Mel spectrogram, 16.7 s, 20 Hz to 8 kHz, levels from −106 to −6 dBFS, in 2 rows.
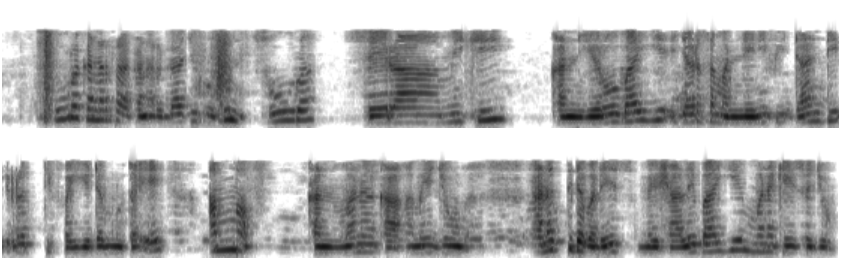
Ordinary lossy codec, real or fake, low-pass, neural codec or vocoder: AAC, 16 kbps; real; 7.2 kHz; none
